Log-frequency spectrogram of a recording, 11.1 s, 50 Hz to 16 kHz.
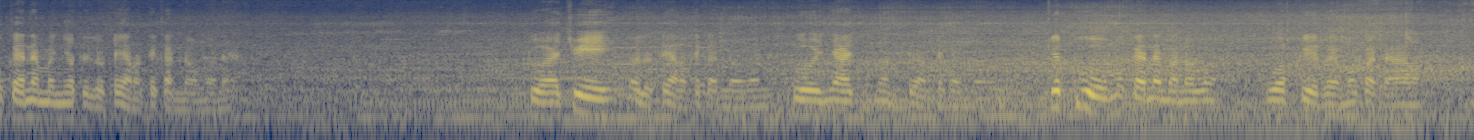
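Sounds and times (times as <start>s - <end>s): man speaking: 0.0s - 1.8s, 3.9s - 10.7s.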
